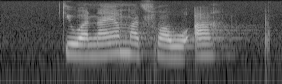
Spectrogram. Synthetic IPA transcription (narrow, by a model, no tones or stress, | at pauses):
kʼɪwanajamat͡ɬʰwaɔʔa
